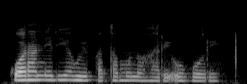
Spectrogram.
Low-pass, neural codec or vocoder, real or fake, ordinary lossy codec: 7.2 kHz; none; real; Opus, 16 kbps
